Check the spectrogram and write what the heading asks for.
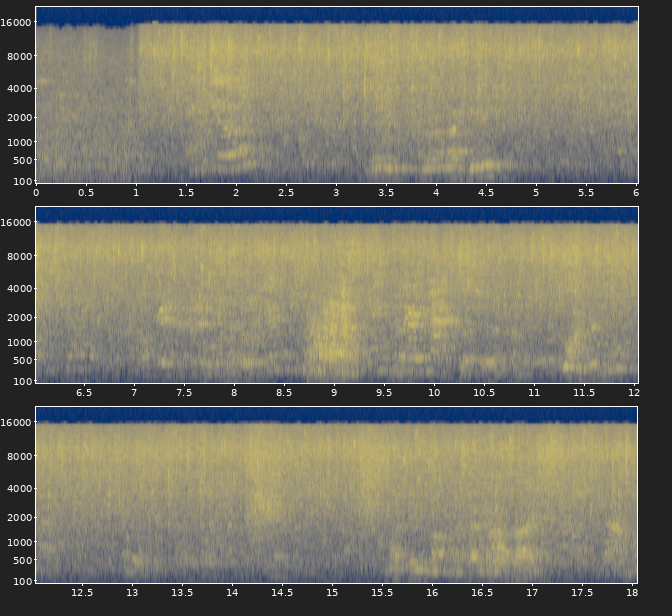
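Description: Steady rush of running water, with people talking at intervals over it.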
